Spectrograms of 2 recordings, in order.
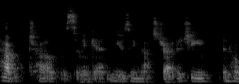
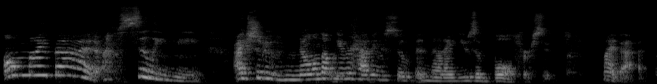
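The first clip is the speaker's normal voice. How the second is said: much higher hammed-up oops voice; playful mock apology; 4 semitones higher than usual. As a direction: play the silly mom, overdone. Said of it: "So then I would be".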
